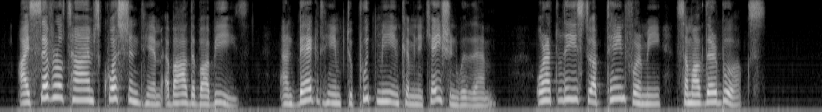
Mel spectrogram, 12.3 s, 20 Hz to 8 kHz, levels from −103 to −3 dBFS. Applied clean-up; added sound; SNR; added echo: none; none; none; none.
